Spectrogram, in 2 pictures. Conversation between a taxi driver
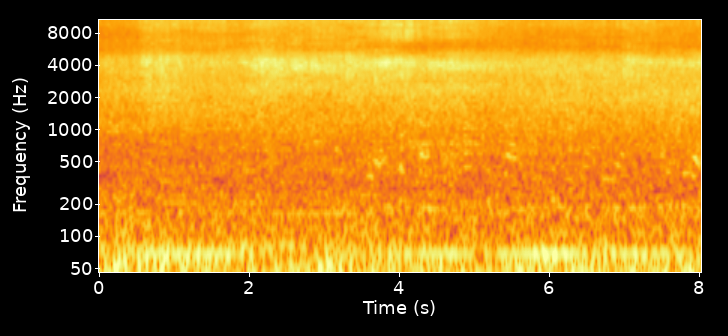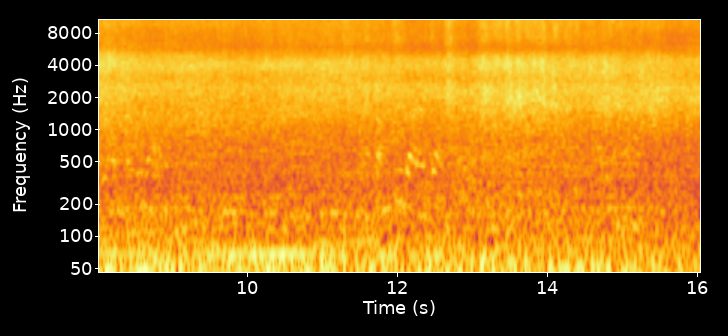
3.4 13.9

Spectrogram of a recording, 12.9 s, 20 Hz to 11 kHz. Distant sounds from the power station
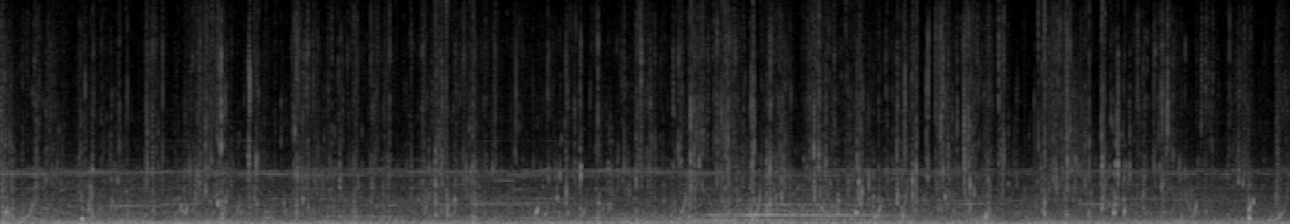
5.0 11.3

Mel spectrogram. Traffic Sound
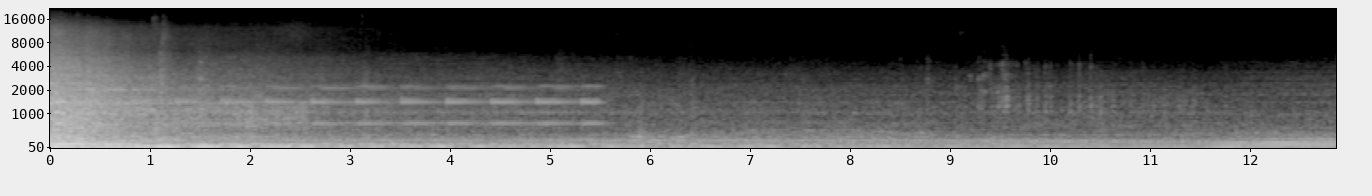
0.0 5.6

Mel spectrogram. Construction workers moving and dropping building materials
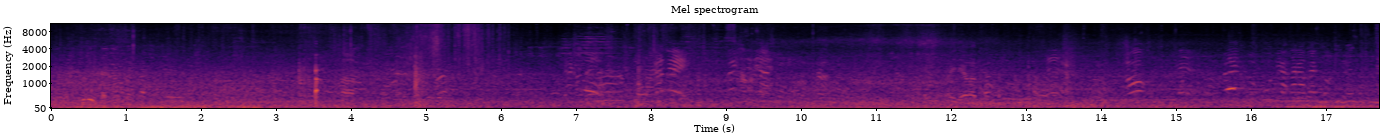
3.3 6.4

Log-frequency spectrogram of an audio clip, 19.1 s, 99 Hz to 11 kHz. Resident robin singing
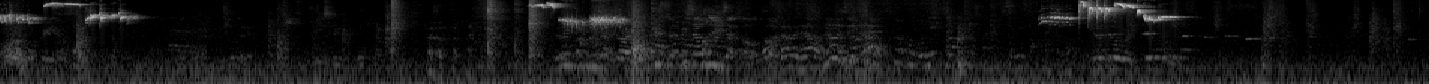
0.0 2.0, 7.1 8.5, 13.8 16.8

